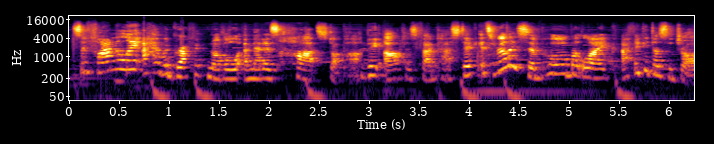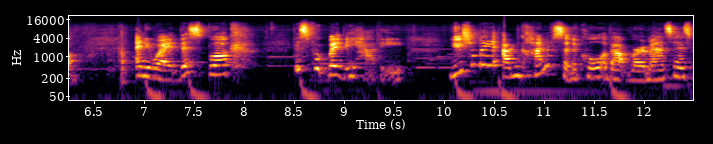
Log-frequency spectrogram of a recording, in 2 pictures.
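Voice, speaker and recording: A woman's voice: medium pitch, fairly bright tone. A young woman reviewing her favourite books in a casual vlog, gushing and enthusiastic, full of fillers. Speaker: book vlogger. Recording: roomy home recording.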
